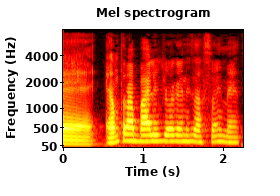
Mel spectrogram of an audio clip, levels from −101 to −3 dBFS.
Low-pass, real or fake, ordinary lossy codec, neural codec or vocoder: 7.2 kHz; real; none; none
